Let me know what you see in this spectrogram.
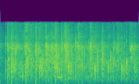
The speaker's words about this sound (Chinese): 我们大家鼓掌欢迎啊！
